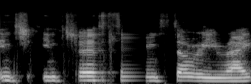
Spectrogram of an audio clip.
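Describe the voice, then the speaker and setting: Speaking at a fairly slow pace, a woman has a strong French accent. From France. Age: 40s. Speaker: Olympic athlete and coach. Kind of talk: interview. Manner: halting.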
